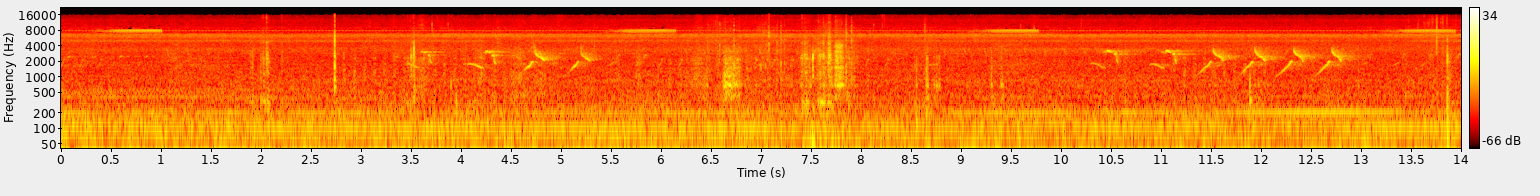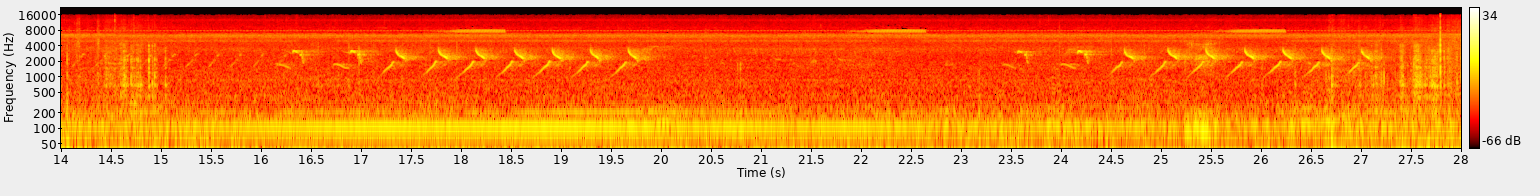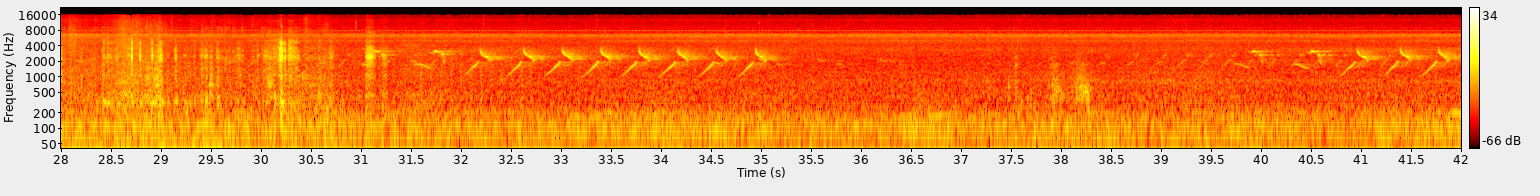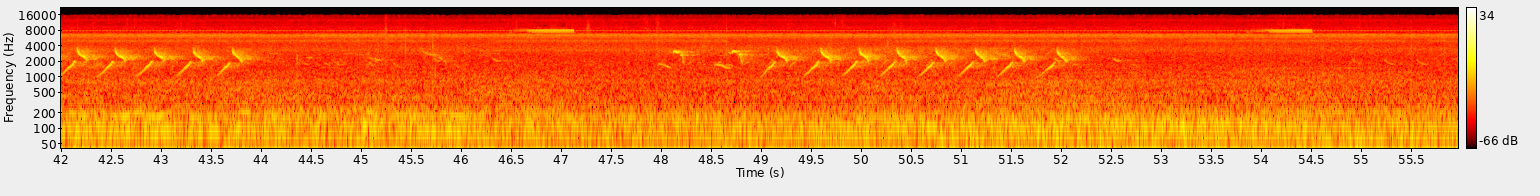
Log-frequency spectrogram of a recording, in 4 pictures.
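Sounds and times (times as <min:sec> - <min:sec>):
bird chirping: 0:03.4 - 0:07.9, 0:09.3 - 0:20.0, 0:23.4 - 0:36.4.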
